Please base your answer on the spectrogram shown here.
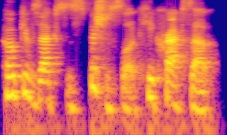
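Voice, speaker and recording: At a table read, a woman voices the screenplay's stage directions in a steady, matter-of-fact way. Her voice sits in the mid-range and she moves briskly.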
